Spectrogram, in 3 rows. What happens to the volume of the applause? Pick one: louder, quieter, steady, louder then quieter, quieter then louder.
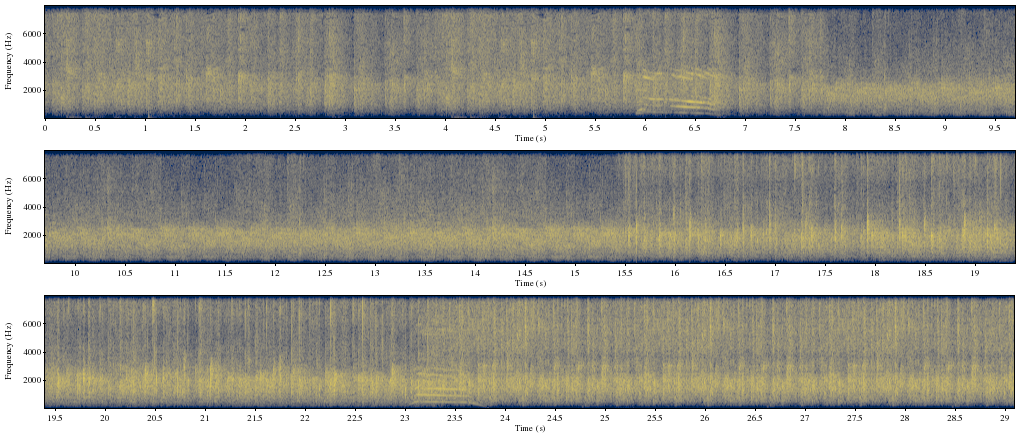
louder.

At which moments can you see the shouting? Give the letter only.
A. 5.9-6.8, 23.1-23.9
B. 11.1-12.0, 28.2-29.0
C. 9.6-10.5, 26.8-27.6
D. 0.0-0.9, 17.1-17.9
A.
